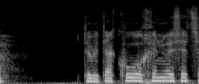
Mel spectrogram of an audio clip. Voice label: "cwch", Welsh

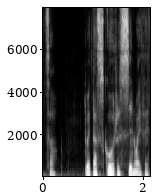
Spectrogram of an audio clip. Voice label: "sgwrs", Welsh

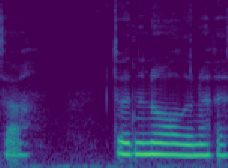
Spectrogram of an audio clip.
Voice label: "nool", Welsh

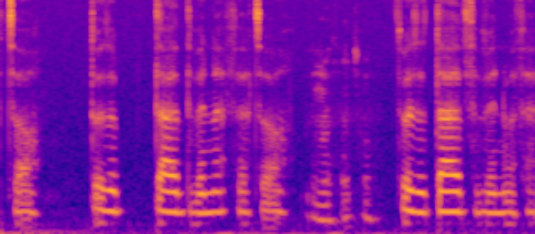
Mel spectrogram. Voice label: "deddf", Welsh

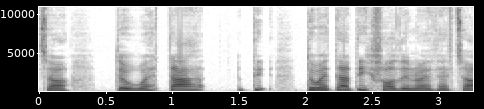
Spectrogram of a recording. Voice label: "diffodd", Welsh

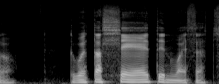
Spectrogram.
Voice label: "lled", welsh

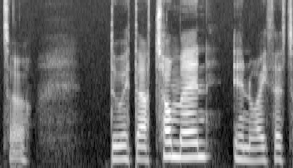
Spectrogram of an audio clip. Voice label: "tomen", Welsh

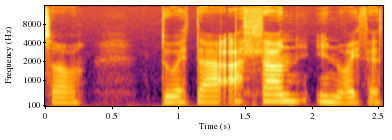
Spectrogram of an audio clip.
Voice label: "allan", Welsh

